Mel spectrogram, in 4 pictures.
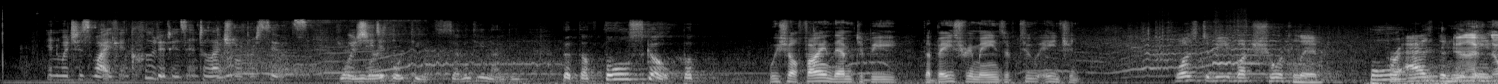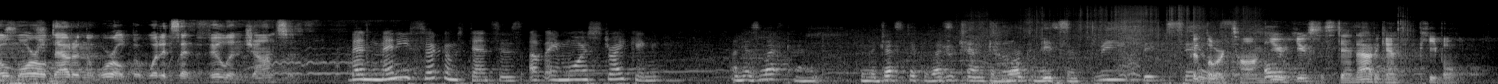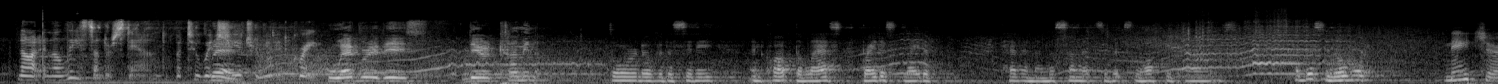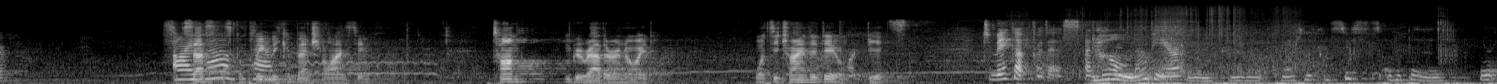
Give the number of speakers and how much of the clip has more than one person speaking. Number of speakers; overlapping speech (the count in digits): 10, about 16%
